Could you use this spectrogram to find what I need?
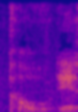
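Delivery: ordinary talk, nothing marked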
